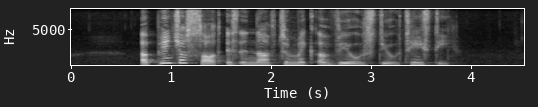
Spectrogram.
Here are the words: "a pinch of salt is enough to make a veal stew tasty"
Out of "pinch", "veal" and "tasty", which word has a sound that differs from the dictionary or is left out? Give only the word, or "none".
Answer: none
